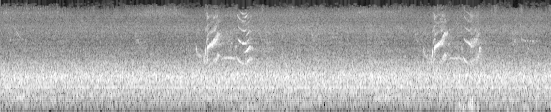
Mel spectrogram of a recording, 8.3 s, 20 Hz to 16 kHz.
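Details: A brown-eared bulbul in Odawara, Kanagawa, Japan, 21 June 2014, gives two bursts of shrill, squealing notes sweeping sharply up and down, about four seconds apart, over steady rushing noise and a faint hum.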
